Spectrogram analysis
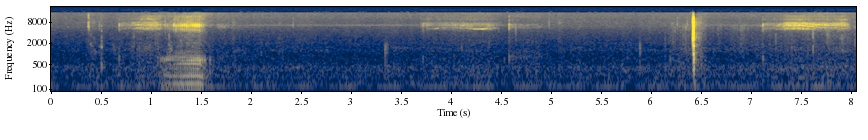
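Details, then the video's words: Sleeping Boston Terrier snoring softly indoors: breaths come about every three seconds, first a rough, low rattling snort, then thinner, high whistling nasal wheezes, with one sharp click between them. "Boston terrier snoring"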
